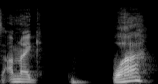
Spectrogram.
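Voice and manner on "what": higher, louder baffled "what"; mock-incredulous blurt; retold bafflement. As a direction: act out being thrown by the answer. Retold baffled reaction to his answer.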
